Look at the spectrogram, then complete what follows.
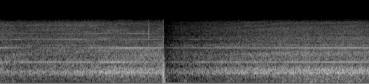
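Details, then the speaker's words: Dell server power supply powering an RC charger, single big fan blowing out the back: loud steady airy roar with a fixed high whistle, no rubbing or ticking; normal but very loud PSU fan noise. "So now set it aside and plug in the big Dell which is much much louder. Uh it blows out the back end also. But this one big fan even if you you know Yeah. You can't do anything to block it. It's very very loud."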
